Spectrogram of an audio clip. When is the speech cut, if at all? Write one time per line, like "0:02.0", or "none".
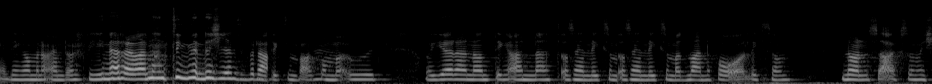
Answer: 0:02.7
0:06.2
